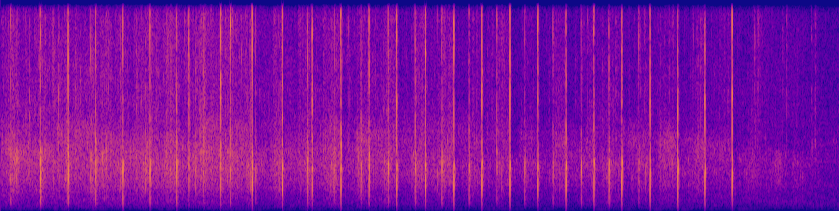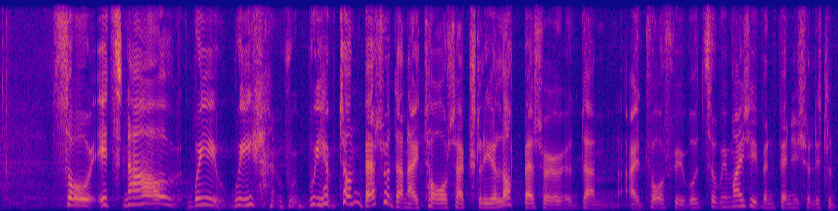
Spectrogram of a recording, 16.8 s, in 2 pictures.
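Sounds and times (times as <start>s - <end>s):
round of applause: 0.0s - 8.6s
speech: 9.0s - 16.7s.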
